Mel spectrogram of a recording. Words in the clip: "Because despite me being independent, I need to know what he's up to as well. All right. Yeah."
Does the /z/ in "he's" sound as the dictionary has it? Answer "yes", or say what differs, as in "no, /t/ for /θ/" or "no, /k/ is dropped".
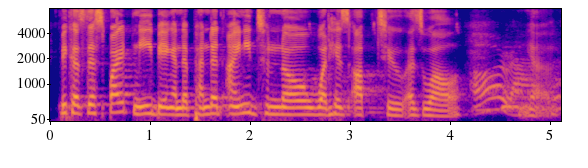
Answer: yes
